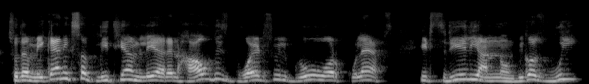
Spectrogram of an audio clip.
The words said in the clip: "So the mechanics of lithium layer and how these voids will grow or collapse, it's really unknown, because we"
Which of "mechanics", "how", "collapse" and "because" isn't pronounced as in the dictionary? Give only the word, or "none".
none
